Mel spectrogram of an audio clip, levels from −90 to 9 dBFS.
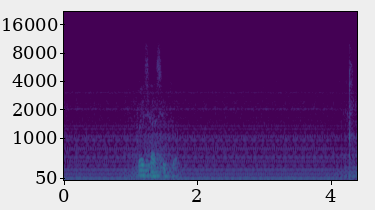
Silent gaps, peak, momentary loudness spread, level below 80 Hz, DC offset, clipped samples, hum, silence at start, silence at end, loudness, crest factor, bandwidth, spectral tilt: none; -40 dBFS; 14 LU; -68 dBFS; under 0.1%; under 0.1%; none; 0 s; 0 s; -61 LUFS; 22 dB; 13.5 kHz; -6 dB/octave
